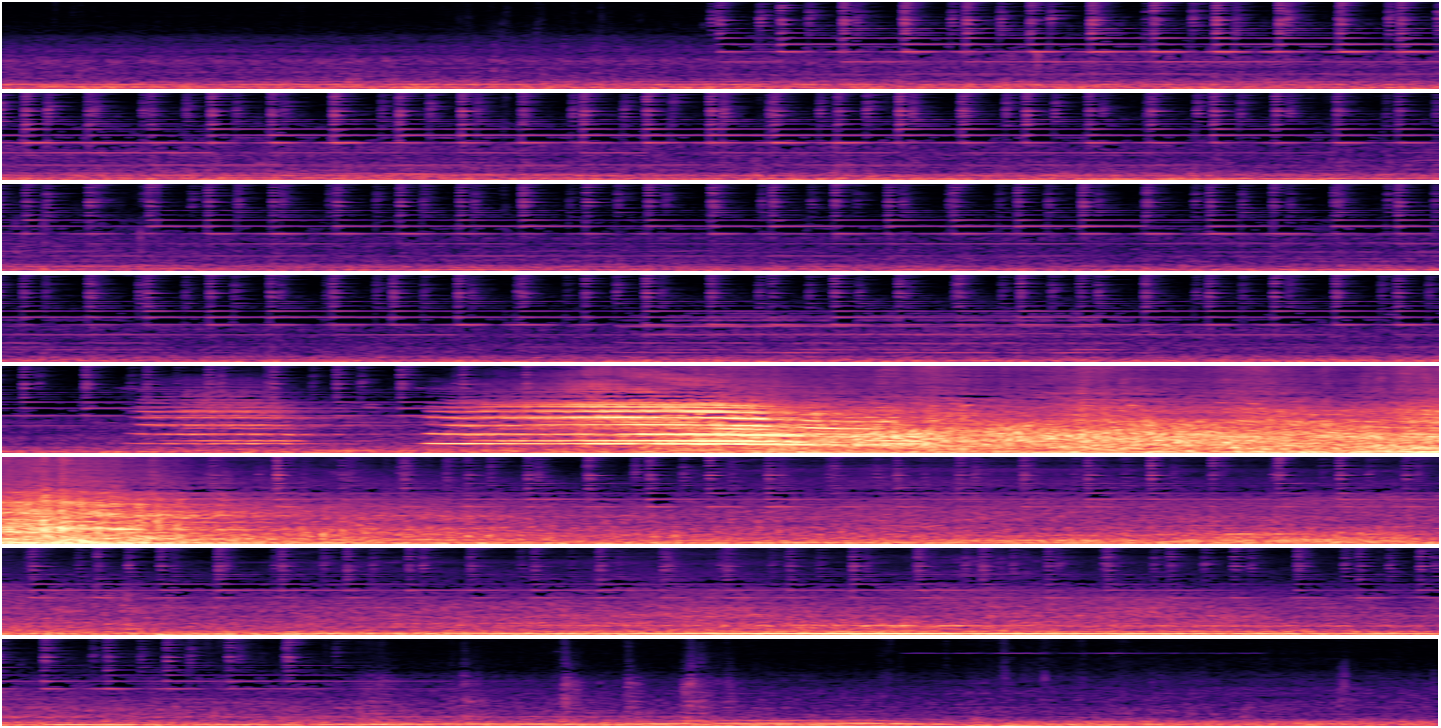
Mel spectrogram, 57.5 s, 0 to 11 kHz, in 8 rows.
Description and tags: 20 feet from a Metrolink train. Gate warning sound/alarm.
